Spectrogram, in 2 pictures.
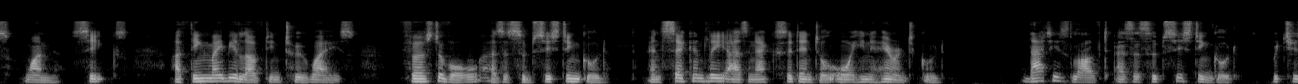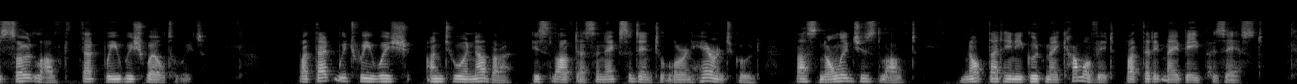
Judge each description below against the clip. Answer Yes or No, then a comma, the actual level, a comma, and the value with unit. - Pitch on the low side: Yes, low, 125 Hz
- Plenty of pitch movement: No, average, 3.4 semitones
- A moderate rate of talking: Yes, average, 175 wpm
